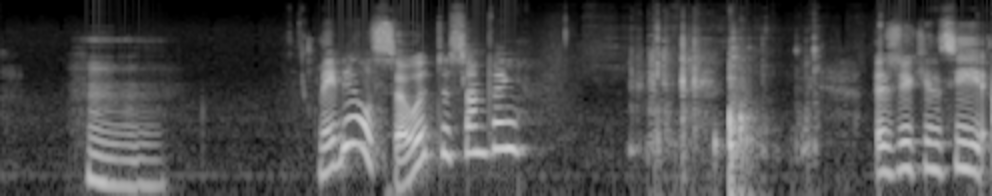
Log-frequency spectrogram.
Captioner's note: rummaging noises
